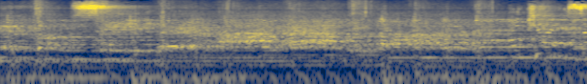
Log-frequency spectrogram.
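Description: Pop-punk band playing live, with electric guitar, violin, drums and a male lead vocal, heard loud and steady from within the crowd.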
